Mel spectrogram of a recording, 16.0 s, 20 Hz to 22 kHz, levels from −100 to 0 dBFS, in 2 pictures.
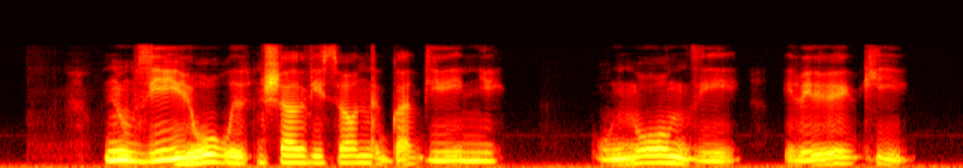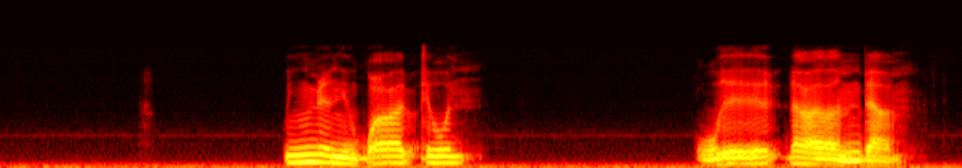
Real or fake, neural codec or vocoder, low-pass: fake; autoencoder, 22.05 kHz, a latent of 192 numbers a frame, VITS, trained on many speakers; 7.2 kHz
